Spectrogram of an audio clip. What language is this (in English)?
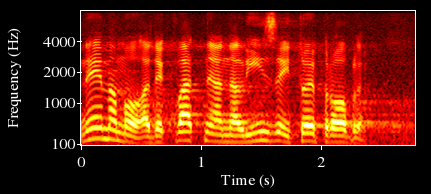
Serbian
